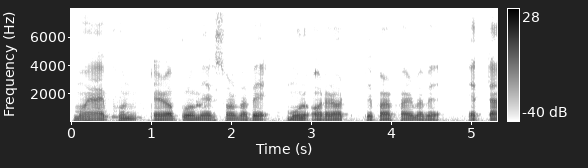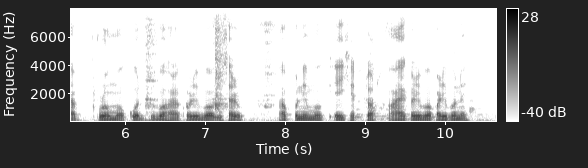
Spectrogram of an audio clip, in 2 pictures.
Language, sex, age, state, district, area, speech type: Assamese, male, 18-30, Assam, Jorhat, urban, read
